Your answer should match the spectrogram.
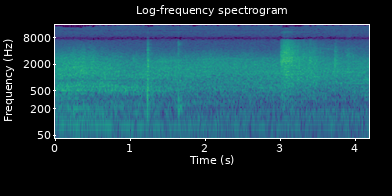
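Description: Footsteps and handling rustle from someone walking across a debris-strewn floor. There is a sharp click about a second in and a short scuff near the end.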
